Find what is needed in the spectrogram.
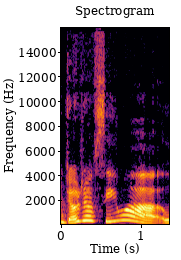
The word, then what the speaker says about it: JoJo Siwa: Yeah, JoJo Siwa.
